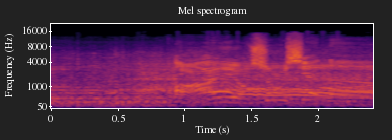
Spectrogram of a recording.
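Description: Baseball TV broadcast: a man's commentary voice starts about a second in, over a steady background of ballpark noise.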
